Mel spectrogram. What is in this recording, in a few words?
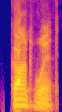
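"godwit", American English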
